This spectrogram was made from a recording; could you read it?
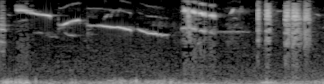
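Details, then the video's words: Sooty-headed bulbul, used to attract wild birds, sings long thin descending whistles, then a burst of harsh, buzzy chatter toward the end. "srdc gacor penarik burung bahan"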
